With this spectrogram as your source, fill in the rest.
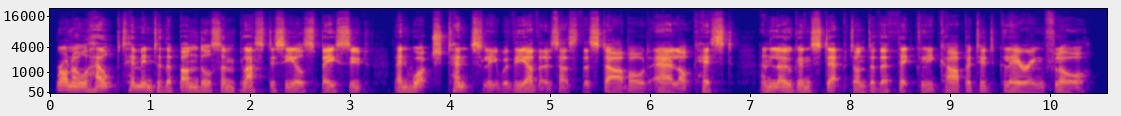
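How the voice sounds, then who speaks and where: A man's voice: lowish voice, steady tone, normal speed, hardly any pauses, a bit bright. A man reading a scripted science fiction story aloud as an audiobook narrator.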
